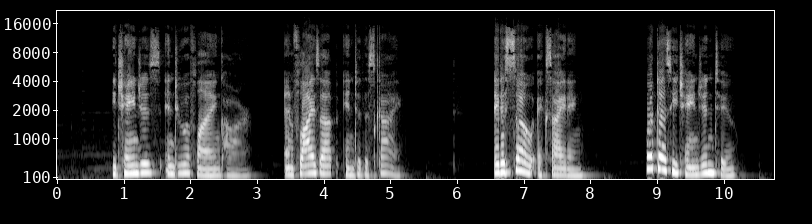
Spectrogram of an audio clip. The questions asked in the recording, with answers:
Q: What does he change into?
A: Into a flying car. He changes into a flying car.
